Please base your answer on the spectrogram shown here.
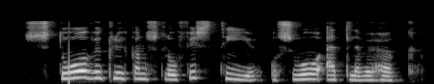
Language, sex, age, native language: Icelandic, female, 13, Icelandic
